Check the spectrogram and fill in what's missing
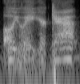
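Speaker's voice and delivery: hushed, unvoiced whisper; acted-out whispered aside; whispered in the ear. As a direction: whisper it like a secret into someone's ear. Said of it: "whispers in your ear".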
